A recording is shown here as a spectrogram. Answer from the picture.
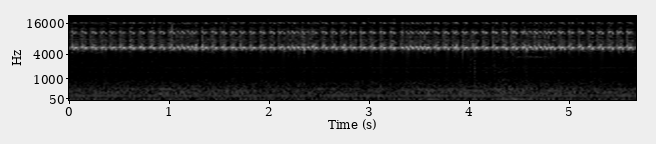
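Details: Cricket used as a master track for teaching Indonesian songbirds: continuous high, shrill pulsed chirps repeating about three times per second, even and unbroken throughout, over a faint low steady hum.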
